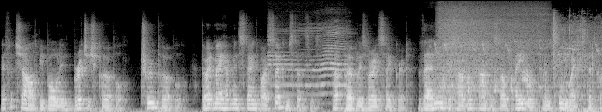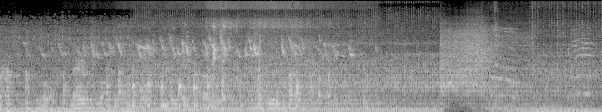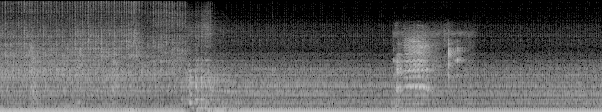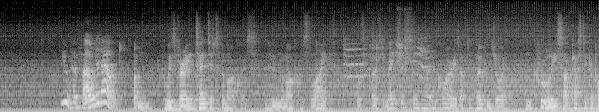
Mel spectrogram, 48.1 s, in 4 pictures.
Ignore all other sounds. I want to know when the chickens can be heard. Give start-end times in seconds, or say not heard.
8.4-19.6.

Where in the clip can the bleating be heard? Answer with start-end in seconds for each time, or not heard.
31.9-33.5.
